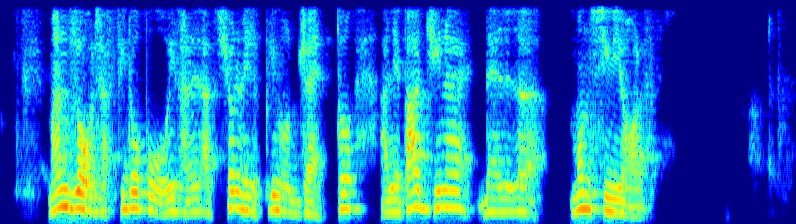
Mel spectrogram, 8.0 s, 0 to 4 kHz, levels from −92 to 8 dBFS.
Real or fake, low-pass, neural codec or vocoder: fake; 3.6 kHz; codec, 24 kHz, 0.9 kbps, WavTokenizer, medium speech release version 2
